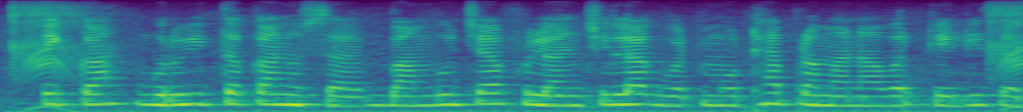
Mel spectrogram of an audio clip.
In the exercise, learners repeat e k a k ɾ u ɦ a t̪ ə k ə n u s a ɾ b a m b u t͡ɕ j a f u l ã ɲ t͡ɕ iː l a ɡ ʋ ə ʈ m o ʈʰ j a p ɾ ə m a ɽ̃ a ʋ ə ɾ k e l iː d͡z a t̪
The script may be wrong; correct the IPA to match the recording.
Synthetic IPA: e k a ɡ ɾ u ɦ i t̪ ə k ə n u s a ɾ b a m b u t͡ɕ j a f u l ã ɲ t͡ɕ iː l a ɡ ʋ ə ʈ m o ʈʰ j a p ɾ ə m a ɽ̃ a ʋ ə ɾ k e l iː d͡z a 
